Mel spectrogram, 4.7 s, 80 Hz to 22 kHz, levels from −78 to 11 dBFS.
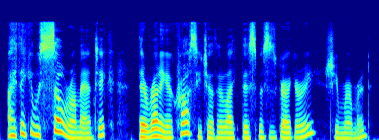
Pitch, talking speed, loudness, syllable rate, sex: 185 Hz, 200 wpm, -19 LUFS, 6.2 syllables/s, female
